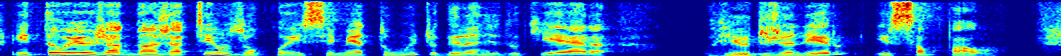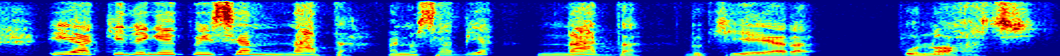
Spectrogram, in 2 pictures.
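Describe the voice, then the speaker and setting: An older woman from Northeast Brazil with a softened Northeastern accent, telling her life story as an interview guest in an unhurried way. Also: medium pitch, lively intonation. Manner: unhurried storyteller with small restarts. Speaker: guest, art teacher and radio presenter.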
